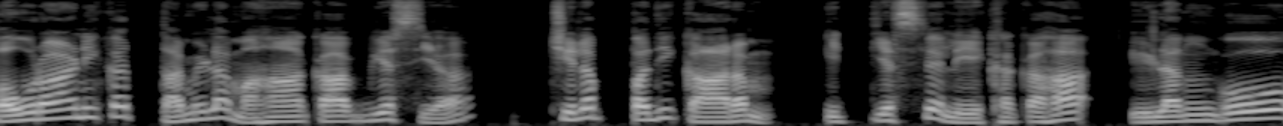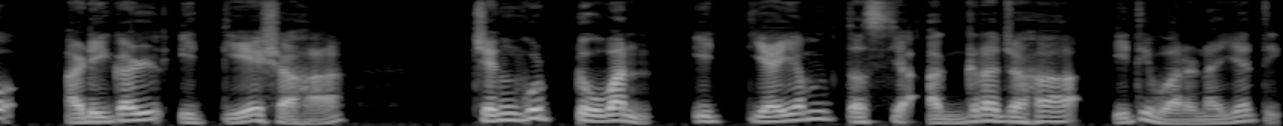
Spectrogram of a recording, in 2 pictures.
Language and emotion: Sanskrit, neutral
